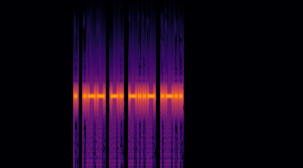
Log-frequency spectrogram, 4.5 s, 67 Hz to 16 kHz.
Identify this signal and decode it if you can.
Morse code, heard as a keyed tone, about 36 wpm, 690 Hz. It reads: EWNXL
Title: Code Groups - 5 Letters - 35wpm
